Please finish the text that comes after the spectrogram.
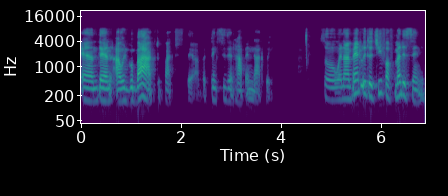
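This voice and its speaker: Haitian accent, middle-aged, physician, informal presentation, halting restarts, creaky voice. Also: medium pitch. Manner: halting, with frequent restarts and self-corrections. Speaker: physician presenting a residency program. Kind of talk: informal presentation at an online showcase.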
